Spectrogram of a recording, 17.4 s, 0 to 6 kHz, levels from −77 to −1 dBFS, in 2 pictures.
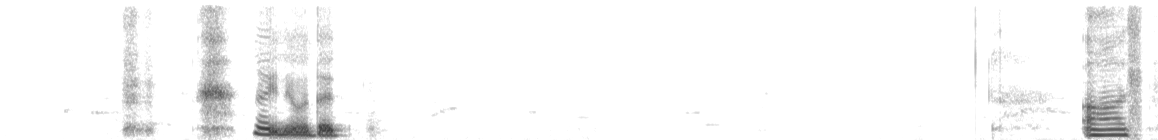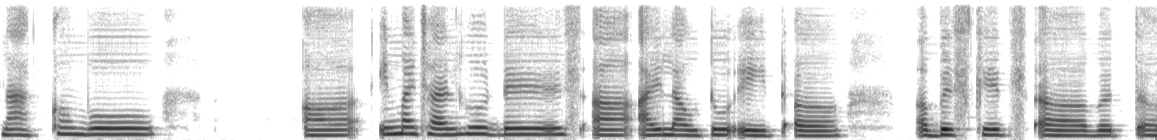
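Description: Aliasing runs throughout the speech. Energy above 6 kHz folds back as gritty, metallic hash roughly 25 dB down, pointing to an unfiltered drop to 12 kHz.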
